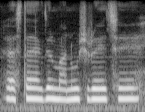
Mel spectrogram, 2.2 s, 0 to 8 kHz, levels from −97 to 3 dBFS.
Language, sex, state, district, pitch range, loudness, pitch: Bengali, female, West Bengal, Cooch Behar, 245-250 Hz, -12 LUFS, 245 Hz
